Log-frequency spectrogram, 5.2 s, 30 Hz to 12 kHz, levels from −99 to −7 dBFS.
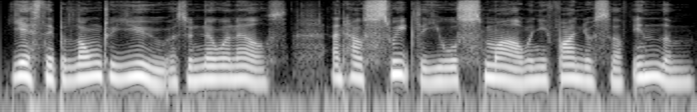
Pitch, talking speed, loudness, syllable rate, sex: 170 Hz, 250 wpm, -17 LUFS, 5.9 syllables/s, female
